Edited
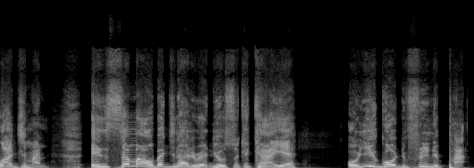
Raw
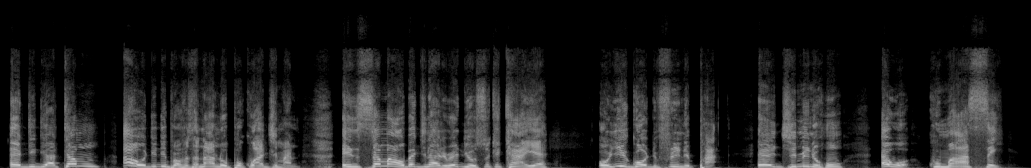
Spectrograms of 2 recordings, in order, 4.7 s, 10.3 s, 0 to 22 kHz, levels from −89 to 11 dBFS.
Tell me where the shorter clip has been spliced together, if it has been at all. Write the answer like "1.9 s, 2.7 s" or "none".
none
